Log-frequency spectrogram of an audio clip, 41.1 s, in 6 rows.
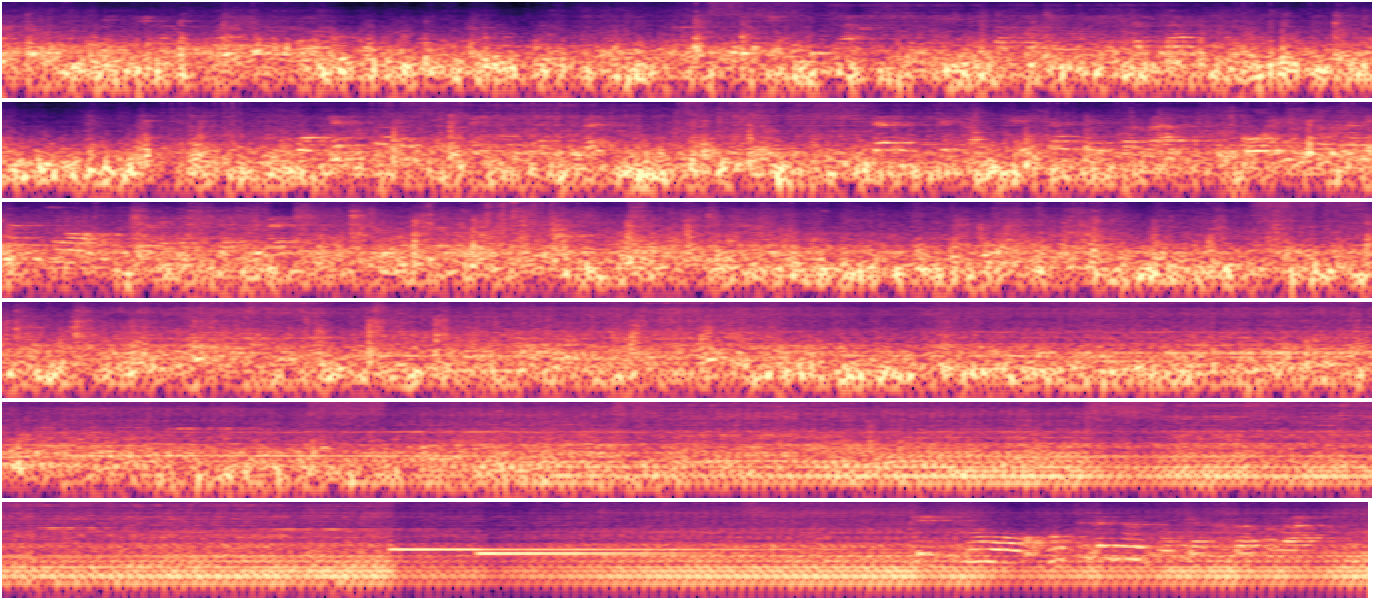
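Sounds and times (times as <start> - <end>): train wheels clicking over rail joints: 6.1 - 34.4.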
